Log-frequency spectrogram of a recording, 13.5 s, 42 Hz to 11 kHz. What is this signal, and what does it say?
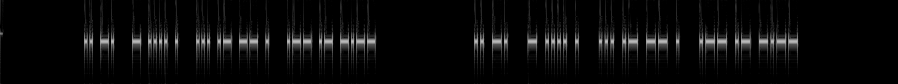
Morse code, heard as a keyed tone, about 28 wpm, 700 Hz. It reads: IN THE SAME WAY IN THE SAME WAY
